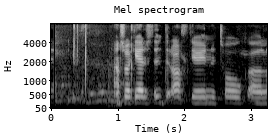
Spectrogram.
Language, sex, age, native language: Icelandic, male, 12, Icelandic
